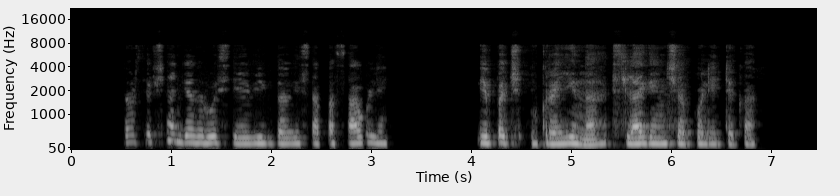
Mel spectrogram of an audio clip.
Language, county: Lithuanian, Utena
